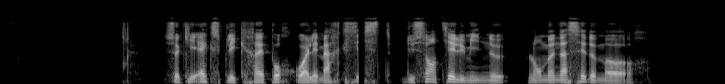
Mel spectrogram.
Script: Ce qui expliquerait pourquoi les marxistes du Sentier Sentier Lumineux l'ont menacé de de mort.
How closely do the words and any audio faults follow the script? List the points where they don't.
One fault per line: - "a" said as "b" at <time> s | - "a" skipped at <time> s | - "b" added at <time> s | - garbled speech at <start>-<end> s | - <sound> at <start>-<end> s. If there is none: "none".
- dropout at 3.6-3.7 s
- "Sentier" skipped at 4.5 s
- "de" skipped at 6.0 s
